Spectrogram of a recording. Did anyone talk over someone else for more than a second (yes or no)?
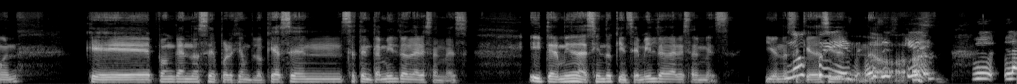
yes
